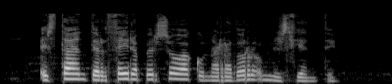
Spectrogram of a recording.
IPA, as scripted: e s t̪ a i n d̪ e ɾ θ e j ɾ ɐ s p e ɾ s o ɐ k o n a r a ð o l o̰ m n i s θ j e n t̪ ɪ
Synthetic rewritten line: e s t̪ a e n t̪ e ɾ θ e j ɾ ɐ p e ɾ s o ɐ k o n a r a ð o ɾ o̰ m n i s θ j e n t̪ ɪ

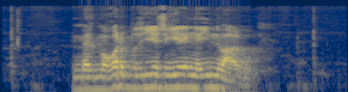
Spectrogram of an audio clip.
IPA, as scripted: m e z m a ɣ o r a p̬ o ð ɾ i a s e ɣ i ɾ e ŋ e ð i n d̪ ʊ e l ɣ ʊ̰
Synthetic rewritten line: m e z m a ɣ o ɾ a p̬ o ð ɾ i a s e ɣ i ɾ e ŋ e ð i n d̪ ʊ a l ɣ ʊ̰

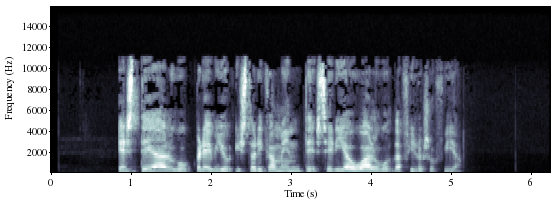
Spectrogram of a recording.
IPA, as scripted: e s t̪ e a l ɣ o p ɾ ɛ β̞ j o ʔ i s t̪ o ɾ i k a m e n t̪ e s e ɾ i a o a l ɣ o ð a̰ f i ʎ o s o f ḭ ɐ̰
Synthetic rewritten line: e s t̪ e a l ɣ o p ɾ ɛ β̞ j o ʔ i s t̪ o ɾ i k a m ẽ n t̪ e s e ɾ i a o a l ɣ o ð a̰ f i l o s o f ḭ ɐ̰

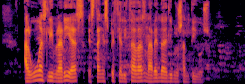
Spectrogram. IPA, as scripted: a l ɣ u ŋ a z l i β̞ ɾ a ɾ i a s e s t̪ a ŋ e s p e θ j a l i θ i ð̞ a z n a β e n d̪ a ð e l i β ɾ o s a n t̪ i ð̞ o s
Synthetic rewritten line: a l ɣ u ŋ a z l i β̞ ɾ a ɾ i a s e s t̪ a ŋ e s p e θ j a l i θ a ð̞ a z n a β e n d̪ a ð e l i β ɾ o s a n t̪ i ɣ̞ o s

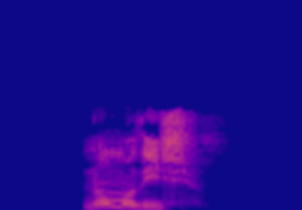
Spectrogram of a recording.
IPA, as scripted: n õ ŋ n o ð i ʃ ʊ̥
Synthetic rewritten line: n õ ŋ m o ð i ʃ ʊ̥

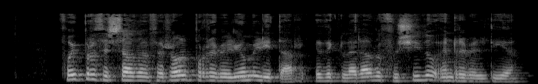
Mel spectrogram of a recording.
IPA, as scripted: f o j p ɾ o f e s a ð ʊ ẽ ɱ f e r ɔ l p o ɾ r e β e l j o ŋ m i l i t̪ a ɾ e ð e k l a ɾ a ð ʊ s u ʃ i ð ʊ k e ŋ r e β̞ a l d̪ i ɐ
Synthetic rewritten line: f o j p ɾ o θ e s a ð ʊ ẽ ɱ f e r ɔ l p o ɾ r e β e l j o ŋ m i l i t̪ a ɾ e ð e k l a ɾ a ð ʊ f u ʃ i ð ʊ ʔ e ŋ r e β̞ e l d̪ i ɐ

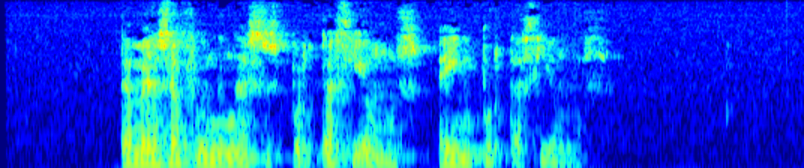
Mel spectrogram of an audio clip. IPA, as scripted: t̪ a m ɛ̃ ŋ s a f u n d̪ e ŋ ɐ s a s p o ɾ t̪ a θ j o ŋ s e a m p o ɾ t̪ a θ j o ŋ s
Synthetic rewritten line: t̪ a m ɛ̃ ŋ s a f u n d̪ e ŋ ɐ s e s p o ɾ t̪ a θ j o ŋ s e i m p o ɾ t̪ a θ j o ŋ s

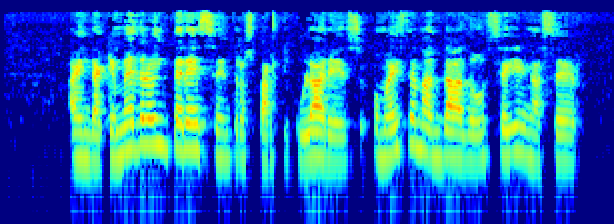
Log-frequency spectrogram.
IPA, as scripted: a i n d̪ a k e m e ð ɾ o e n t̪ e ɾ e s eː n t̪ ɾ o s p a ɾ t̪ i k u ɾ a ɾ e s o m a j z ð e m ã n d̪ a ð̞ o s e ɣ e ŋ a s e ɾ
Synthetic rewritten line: a i n d̪ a k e m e ð ɾ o i n t̪ e ɾ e s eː n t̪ ɾ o s p a ɾ t̪ i k u l a ɾ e s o m a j z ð e m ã n d̪ a ð̞ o s e ɣ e ŋ a s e ɾ

